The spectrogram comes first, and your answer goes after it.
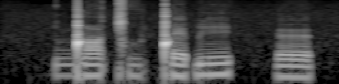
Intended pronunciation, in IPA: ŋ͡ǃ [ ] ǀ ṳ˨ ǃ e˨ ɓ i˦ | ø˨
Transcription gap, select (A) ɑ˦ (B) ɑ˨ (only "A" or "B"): B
